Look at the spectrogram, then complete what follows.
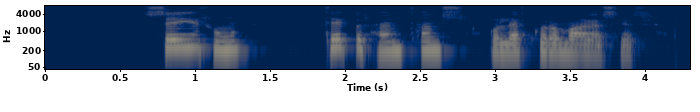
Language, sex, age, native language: Icelandic, female, 50-59, Icelandic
